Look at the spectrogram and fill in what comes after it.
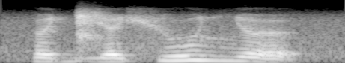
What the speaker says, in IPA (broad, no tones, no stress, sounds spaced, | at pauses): ə d͡ʑ ɛ ç u ʎ ə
